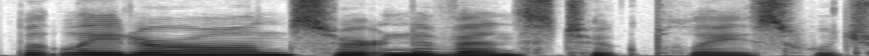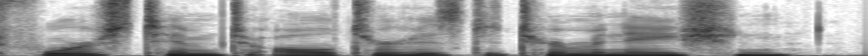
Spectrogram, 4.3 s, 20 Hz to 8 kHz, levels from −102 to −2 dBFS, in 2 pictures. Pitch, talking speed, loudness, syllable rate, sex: 215 Hz, 195 wpm, -17 LUFS, 5.8 syllables/s, female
